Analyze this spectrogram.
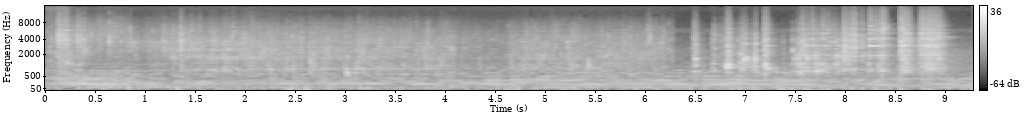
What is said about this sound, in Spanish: lava afanada las tazas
